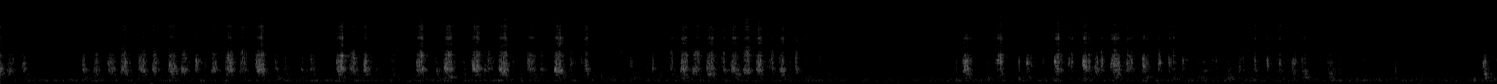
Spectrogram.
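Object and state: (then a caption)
Scratch-art coated paper page. A wooden stylus scratches a black-coated scratch-art book page with short, rapid strokes, making a dry, raspy scraping with a bright, papery edge. The strokes come in quick, uneven bursts, pause briefly around the middle, then resume at the same pace.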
